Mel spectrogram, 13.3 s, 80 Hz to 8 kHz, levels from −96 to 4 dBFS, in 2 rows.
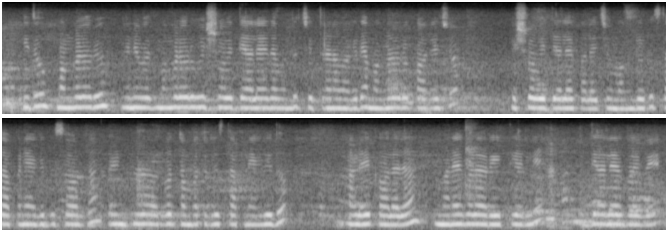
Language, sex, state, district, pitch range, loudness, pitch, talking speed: Kannada, female, Karnataka, Dakshina Kannada, 235-255 Hz, -15 LUFS, 245 Hz, 115 wpm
